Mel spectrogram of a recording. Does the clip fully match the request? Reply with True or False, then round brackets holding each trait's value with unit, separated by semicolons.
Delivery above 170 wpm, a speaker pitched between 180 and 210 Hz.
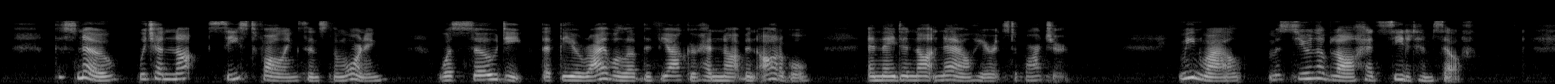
False (145 wpm; 190 Hz)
